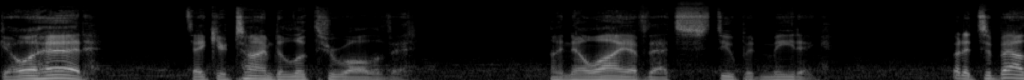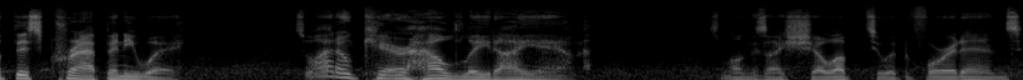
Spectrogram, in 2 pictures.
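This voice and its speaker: A man speaks in a gruff, put-on character voice at a medium pitch, with ordinary pitch variation and a moderate pace. His loudness swings widely, and he leaves long, frequent pauses. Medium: audio drama. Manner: gruff, impatient, swearing.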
